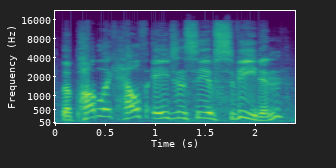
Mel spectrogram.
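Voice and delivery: high-pitched put-on Swedish accent; mock Swedish accent, lifted pitch. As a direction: begin the quote in a playful Swedish accent. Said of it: "not gonna read this in a Swedish accent".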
